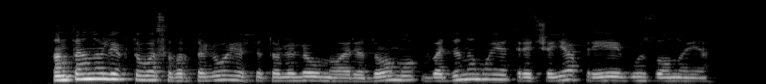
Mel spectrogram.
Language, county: Lithuanian, Šiauliai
